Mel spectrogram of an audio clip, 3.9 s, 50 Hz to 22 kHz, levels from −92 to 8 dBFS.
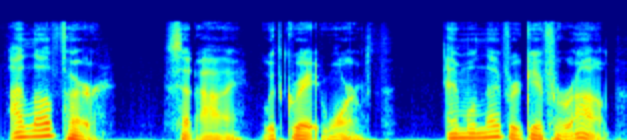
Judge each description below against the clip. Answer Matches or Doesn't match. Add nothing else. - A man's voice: Matches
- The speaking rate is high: Matches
